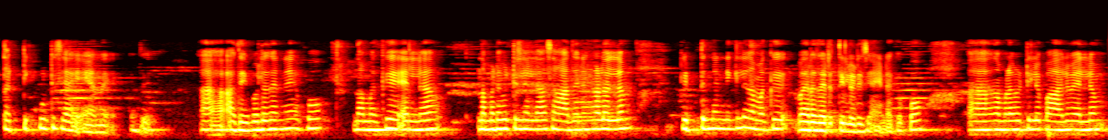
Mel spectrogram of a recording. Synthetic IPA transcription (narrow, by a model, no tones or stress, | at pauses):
t̪ɐʈːikʲːuːʈːit͡ɕa̰ːj̰a̰ːnːɨ̰ɐðɨ | ɐ̰ðe̞ːpo̞ːle̞t̪ɐnːe̞ɐpːo̞ːnɐmuk̬ːɨelːaːnɐmːɐɽe̞ʋiʈːilːe̞lːaːsaːd̪ʱɐnɐŋːɐɭelːɐmkiʈːunːɐeɳɖe̞ŋɡilumnɐmukːɨʋɐrɐt̪ɐɾɐt̪ːilo̞ɾut͡ɕa̰ːjɐ̰ɳɖɐkːɐpːo̞ːnɐmːuɽeʋiʈːilepaːlumelːɐm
